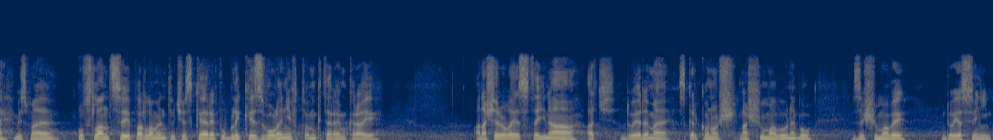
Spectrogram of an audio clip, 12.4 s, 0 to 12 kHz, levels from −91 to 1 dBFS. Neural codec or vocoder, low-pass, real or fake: codec, 16 kHz, 4 kbps, X-Codec, WavLM features, trained on Multilingual LibriSpeech; 7.2 kHz; fake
